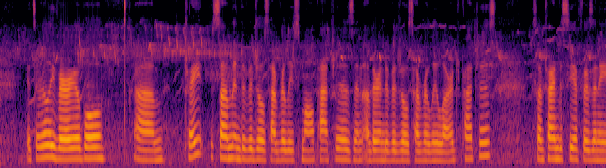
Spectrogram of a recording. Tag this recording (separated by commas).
Animal, Speech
